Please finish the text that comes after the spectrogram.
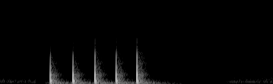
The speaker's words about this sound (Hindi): मैंने देखा वहां एक आलिशान घर था मैंने दरवाज़ा खटखटाया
